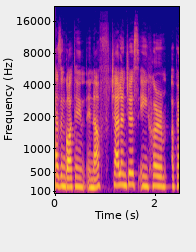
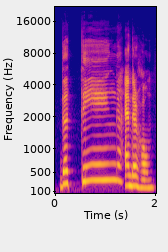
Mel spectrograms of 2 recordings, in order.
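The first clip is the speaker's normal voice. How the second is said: ordinary delivery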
